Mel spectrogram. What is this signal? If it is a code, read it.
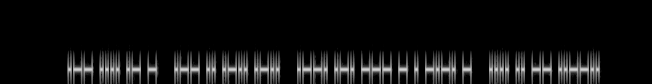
Morse code, heard as a keyed tone, about 44 wpm, 700 Hz. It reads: WHAT WILL PROTECT HIM?
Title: Sentences from Top 900 Words 45wpm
